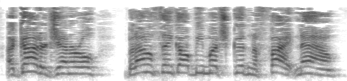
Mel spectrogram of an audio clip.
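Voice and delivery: high-pitched urgent report; crying out. A narrator's reading. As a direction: call it out high to the General. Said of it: "Wody cried".

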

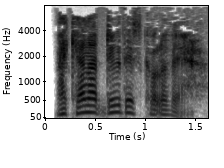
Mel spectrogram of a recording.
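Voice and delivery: a hint of Tarabana accent. A narrator's reading. Aes Sedai refusing the queen, light Tarabana accent. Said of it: "in a Tarabana accent".

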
